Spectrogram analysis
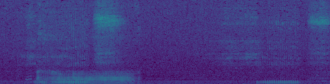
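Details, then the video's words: Sleeping pug named Pangpang snoring in a duet with Pipi, a French bulldog: two rasping, harmonic snores, a long one lasting over a second and a shorter one, separated by quiet breathing. "巴哥犬 二重奏的打呼聲"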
